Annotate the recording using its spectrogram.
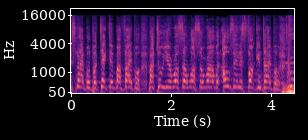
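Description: Hip hop track with a man rapping over sharp drum hits, the bass line dropped out.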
